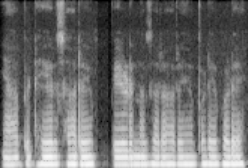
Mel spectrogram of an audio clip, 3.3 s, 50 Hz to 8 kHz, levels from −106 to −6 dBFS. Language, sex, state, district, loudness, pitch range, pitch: Hindi, male, Jharkhand, Ranchi, -15 LUFS, 125-130 Hz, 130 Hz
